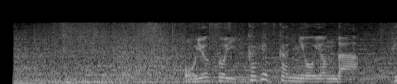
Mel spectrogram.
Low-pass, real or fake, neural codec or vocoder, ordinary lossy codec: 7.2 kHz; real; none; none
